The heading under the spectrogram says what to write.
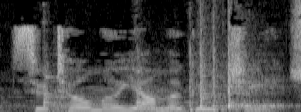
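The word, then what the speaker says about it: Tsutomu Yamaguchi: How do you pronounce this? Sotum. – Sutomo Yamaguchi. – Sotomo Yamaguchi. – Sutomo Yamaguchi. – I, I think I said that.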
